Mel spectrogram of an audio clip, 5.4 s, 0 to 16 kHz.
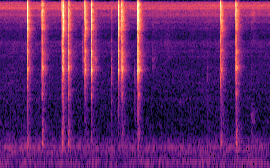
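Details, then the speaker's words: Golf cart charger (Powerdrive) relay on the bench: crisp, dry clicks as the DC cord is plugged into the cart, putting 48 V on the coil wires; the relay pulling in means it is working properly, regardless of wall power. "That's what happens when everything is working properly, when you plug your DC cord into your cart. It's got nothing to do with whether it's plugged into the wall or not."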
